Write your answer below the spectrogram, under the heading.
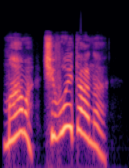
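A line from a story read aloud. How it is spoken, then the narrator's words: Frightened child exclaiming. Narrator (Russian): воскликнула испуганно девочка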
